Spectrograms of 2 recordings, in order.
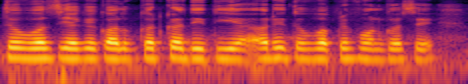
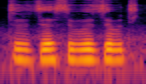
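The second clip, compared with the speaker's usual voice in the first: usual speaking voice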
